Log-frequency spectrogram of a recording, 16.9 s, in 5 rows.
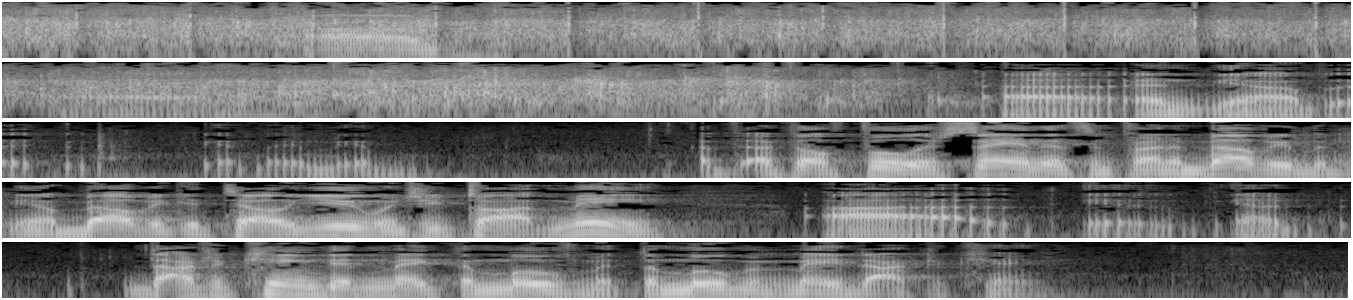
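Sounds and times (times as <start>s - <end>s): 
audience applause: 0.0s - 5.8s
speech: 0.8s - 1.3s, 6.2s - 7.9s, 8.5s - 16.2s.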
